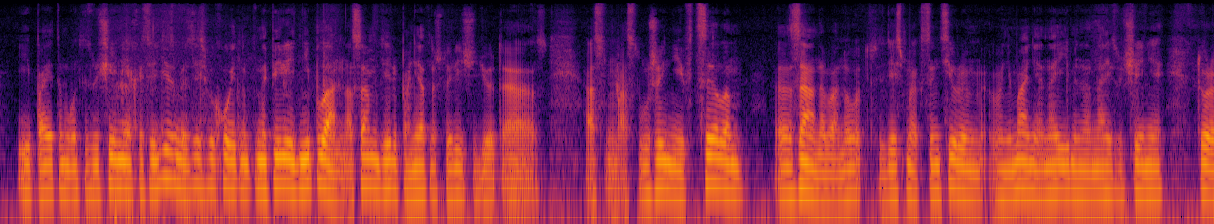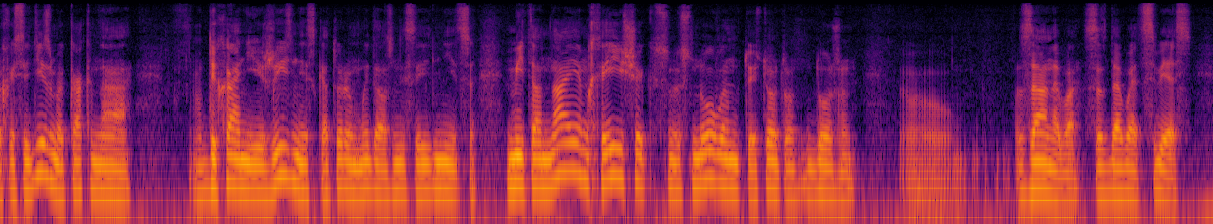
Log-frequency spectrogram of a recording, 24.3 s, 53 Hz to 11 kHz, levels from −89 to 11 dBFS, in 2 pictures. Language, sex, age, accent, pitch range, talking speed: Russian, male, 50-69, native, 100-120 Hz, 150 wpm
